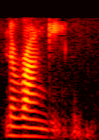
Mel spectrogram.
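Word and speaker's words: Narangi (नारंगी): And orange is pronounced Narani. Narani. And that is spelled N as in Nathan, A-R-A-N-G-I, Narangi.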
